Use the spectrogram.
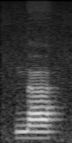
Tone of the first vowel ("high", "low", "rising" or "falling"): high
